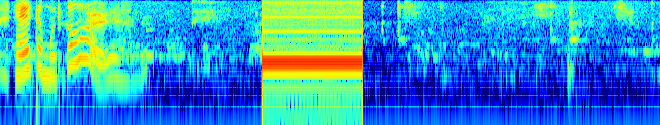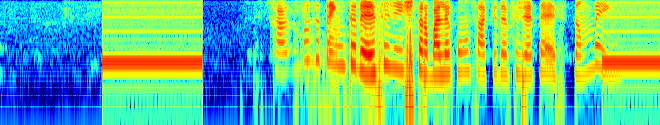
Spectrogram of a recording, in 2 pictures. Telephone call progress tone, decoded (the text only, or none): ringback tone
